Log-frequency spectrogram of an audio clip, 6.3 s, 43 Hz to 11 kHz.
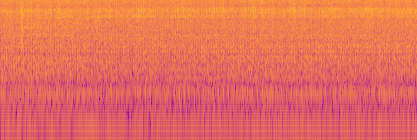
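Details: Peugeot 508 2.0 HDi 163 hp, 2011, 224,000 km diesel: warm idle with thin constant high whistle over clatter; inaudible cold, grows after a few km; owner suspects camshaft-to-camshaft chain.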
